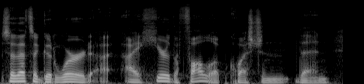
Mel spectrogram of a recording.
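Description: A man with an ordinary speaking voice talks at a moderate pace in a fairly low pitch with lively intonation, recorded very cleanly over a silent background. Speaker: pastor. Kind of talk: casual chat.

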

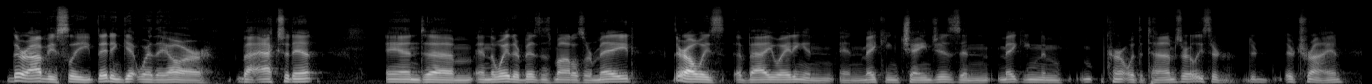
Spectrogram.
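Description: On a very clean recording with a silent background, a man with a Tennessee accent talks at a moderate pace and a medium pitch. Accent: Southern US (Tennessee). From US South, Nashville, Tennessee. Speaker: podcast host. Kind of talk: casual interview chat. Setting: studio. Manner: animated.

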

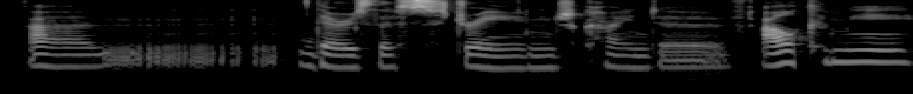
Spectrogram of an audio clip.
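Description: The voice belongs to a woman. Its pitch shifts in an ordinary way. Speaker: painter and animation artist. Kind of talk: interview. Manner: halting, many fillers.

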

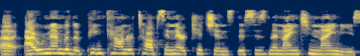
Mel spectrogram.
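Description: With a French accent, a woman speaks at a fairly high pitch with ordinary pitch variation over a quiet background. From France, Bordeaux region. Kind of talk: interview.

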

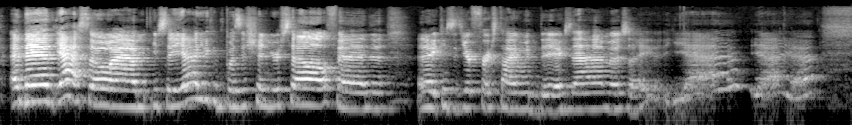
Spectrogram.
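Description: Ordinary pitch variation, audible room echo, and music playing in the background. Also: woman. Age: 30s. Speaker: podcast guest. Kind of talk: casual storytelling.

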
